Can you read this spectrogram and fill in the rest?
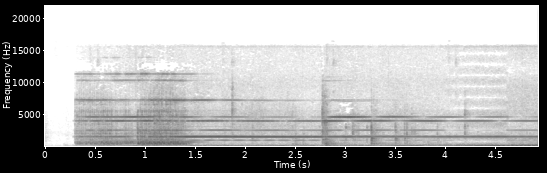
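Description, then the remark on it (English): An old-fashioned telephone bell rings continuously as a woman calls the caretaker of an apartment building, a bright, metallic trill held steadily for several seconds, fairly loud, with no voices. “She rings up the caretaker to go and check on Tony in the apartment”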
